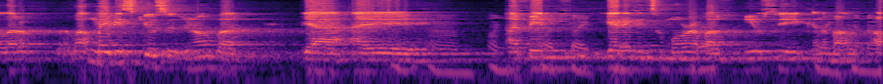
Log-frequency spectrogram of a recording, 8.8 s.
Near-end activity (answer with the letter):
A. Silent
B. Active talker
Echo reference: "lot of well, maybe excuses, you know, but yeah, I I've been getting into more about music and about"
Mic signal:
B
